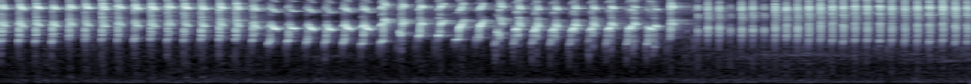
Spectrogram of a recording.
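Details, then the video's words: Lovebird trill meant to prompt other lovebirds into singing: a long run of rapid, high, harsh ticking notes, briefly shifting to a more tonal whistled middle section before resuming the quick even chatter. "Lovebird ngetik sambung ngekek mantap ‼️, terbukti ampuh merangsang Lovebird cepat bunyi dan ngekek"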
